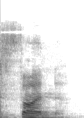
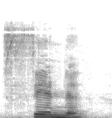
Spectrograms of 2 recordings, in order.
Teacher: there's some tension in my lips my lips are pulled back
